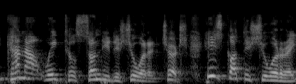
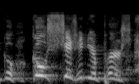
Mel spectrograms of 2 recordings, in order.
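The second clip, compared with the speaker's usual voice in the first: higher, louder spat retort; shouted insult; 8 semitones higher, 8 dB louder than usual. Acted. Molly throws the insult back at the neighbour, shouting. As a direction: fire it straight back at her.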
